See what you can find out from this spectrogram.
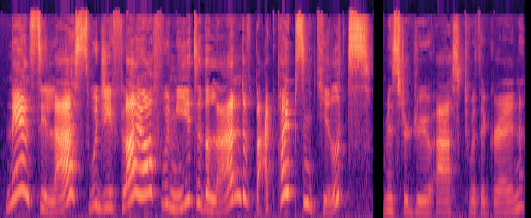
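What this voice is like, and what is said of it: Put-on Scottish accent. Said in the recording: “how do you like my Scottish accent? ... that's really good ... That's so genuine and realistic.”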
